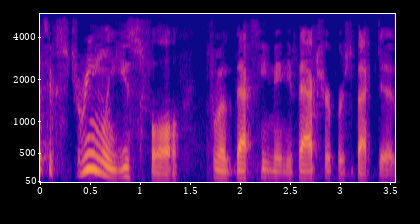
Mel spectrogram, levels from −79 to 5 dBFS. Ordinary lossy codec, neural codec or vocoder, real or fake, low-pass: MP3, 24 kbps; codec, 16 kHz, 4 kbps, FunCodec, trained on LibriTTS, 50 frames a second; fake; 5.4 kHz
